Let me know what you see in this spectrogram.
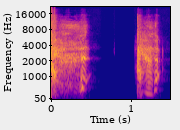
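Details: Two harsh, forceful, rough throaty cough bursts separated by a brief pause from the person recording, who says they feel like they are choking: cough.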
